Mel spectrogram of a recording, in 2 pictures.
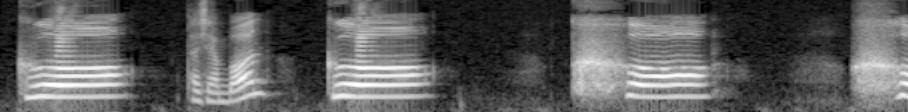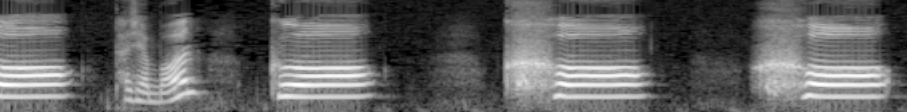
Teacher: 뿌리랑 관련데 혀뿌리니까요 안쪽 끝이죠. 그래서 마치 그 뭐 트림하거나 고를 때 나는 소리처럼 밑에서 끌어 올린다 기억하시면 되겠어요. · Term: 혀뿌리 소리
